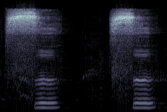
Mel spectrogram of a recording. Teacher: Alors, so the apical vowel in Standard Mandarin sounds like this: s, s. So in the middle of the apical vowel, there's not too much of frication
